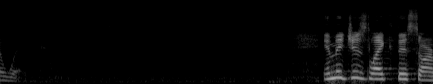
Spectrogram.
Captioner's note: silence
